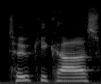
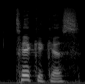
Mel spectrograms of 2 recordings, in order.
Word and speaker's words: Tychicus: It starts with a T, and you could pronounce it a lot of different ways. Tukikos was like the original translation. It's pretty difficult to say because it would get stuck in my southern accent for sure. And then Mr. T, I thought about that. All right, but I think Tychicus, and I probably butcher that a couple times because we'll use it a lot, but Tychicus is where we're going to try to land.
